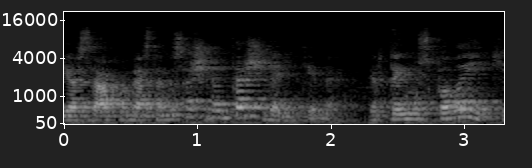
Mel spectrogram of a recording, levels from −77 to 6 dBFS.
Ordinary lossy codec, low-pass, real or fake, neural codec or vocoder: AAC, 32 kbps; 19.8 kHz; real; none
